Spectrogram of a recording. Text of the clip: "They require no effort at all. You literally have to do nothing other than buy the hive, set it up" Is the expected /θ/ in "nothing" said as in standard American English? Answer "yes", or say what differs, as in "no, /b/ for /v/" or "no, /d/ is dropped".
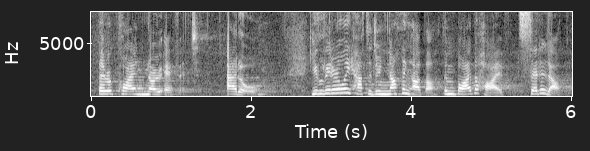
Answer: yes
